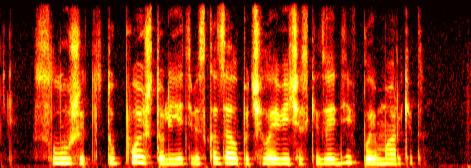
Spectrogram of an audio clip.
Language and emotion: Russian, angry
